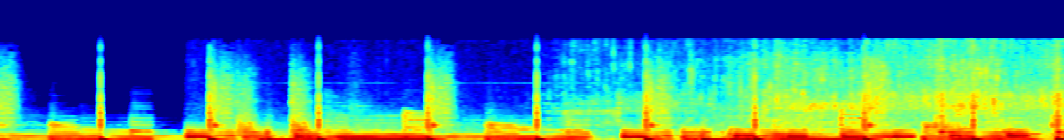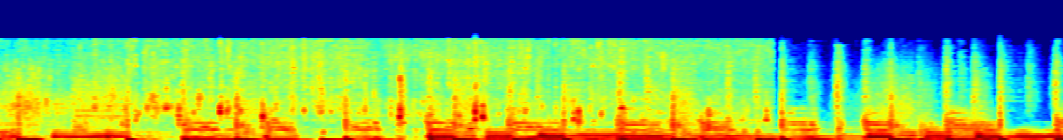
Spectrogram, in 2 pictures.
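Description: Black bean burger patties frying in hot vegetable oil in a nonstick skillet; the sizzling starts about a second in and grows fuller as they cook. Background music with plucked guitar plays over it and is the louder sound.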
